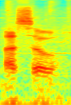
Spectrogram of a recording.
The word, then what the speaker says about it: Asoke: They pronounce it Asoke.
